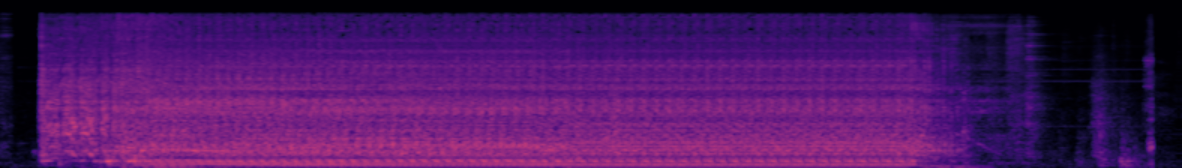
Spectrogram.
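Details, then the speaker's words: VW Jetta TDI diesel, manual, first start after replacing the clutch kit, flywheel and throwout bearing: brief crank, then it catches and settles into an even, steady idle clatter with no misses or knocks. Normal start and idle. "right so as you guys heard the engine runs"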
